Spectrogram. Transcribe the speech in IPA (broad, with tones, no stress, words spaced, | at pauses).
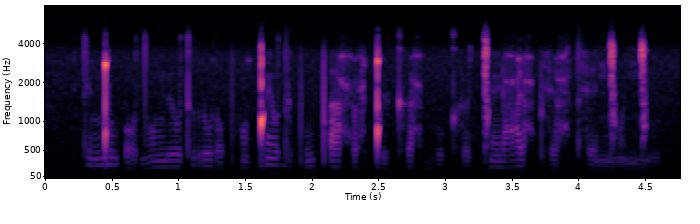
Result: tʏ˦ŋ͡ǃu˦ʔɔ˨ dɔ̃˧ŋø˧o̯tro˦˨ ɾɔ˧pʰɔ̃˧ǃɛ̃˦o̯də˧ pʼu˦pʼa˦ ħʊ˧ħǃʏ˧ kʰə˦ħbo˧kʰœ˨ ǀɛ̃˦e̯ʕi˦ħpʰɛ˨˦ħ tʰɛ˧ŋ͡ǀɔ̃˨e̯ ŋ͡ǀʊ˨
